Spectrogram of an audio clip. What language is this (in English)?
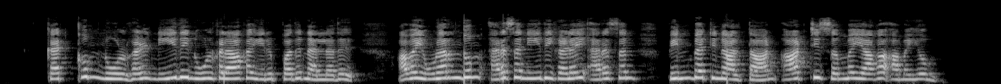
Tamil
